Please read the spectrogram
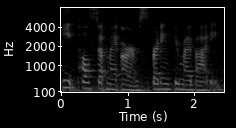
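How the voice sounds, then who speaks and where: A woman speaks with ordinary pitch variation in a room with audible echo. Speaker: romance author. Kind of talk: casual chat; reading aloud. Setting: live video from home basement. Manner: fast.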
